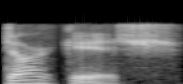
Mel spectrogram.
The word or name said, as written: darkish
